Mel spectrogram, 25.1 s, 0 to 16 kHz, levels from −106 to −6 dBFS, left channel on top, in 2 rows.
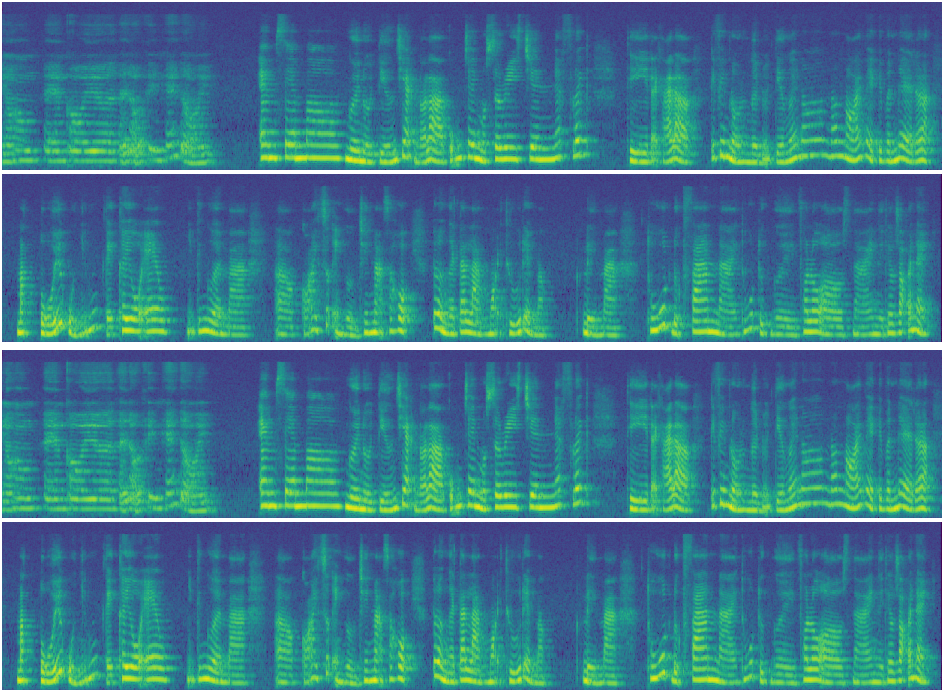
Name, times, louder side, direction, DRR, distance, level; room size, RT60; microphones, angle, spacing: voice 1, 0.0-2.9, equal, 45° right, 2 dB, 2.8 m, -27 dB
voice 2, 3.4-8.1 8.4-9.2 9.5-12.4 12.7-19.8 20.3-24.9, right 1 dB, 15° right, 8 dB, 0.8 m, -19 dB
13.0 x 7.5 x 6.6 m, 0.41 s
head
